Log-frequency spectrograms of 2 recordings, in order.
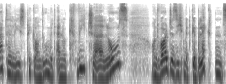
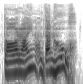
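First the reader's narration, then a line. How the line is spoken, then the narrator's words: Called out. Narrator (German): rief er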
